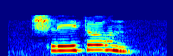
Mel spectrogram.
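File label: "schleekorn", Alsatian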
